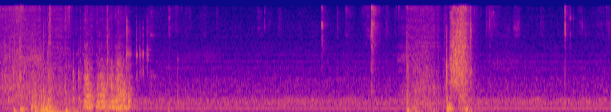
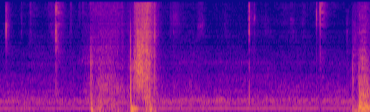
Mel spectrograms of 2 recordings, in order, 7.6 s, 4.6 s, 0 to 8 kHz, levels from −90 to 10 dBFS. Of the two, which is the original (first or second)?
first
